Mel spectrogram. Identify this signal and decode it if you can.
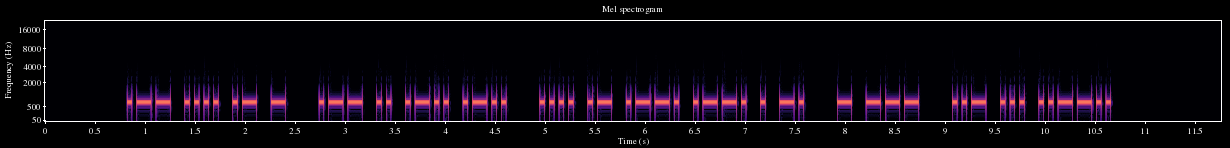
Morse code, heard as a keyed tone, about 25 wpm, 700 Hz. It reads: WHAT WILL HAPPEN TO US?
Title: Sentences from Top 400 Words 25wpm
